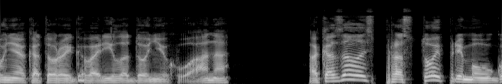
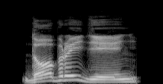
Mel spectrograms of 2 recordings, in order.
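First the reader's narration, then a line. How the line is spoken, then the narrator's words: Shouted. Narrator (Russian): крикнул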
